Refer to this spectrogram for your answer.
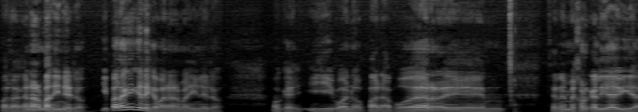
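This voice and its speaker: This man has an unremarkable speaking voice, medium in pitch, with fairly even intonation and a fairly quick pace. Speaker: entrepreneur. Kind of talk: interview.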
